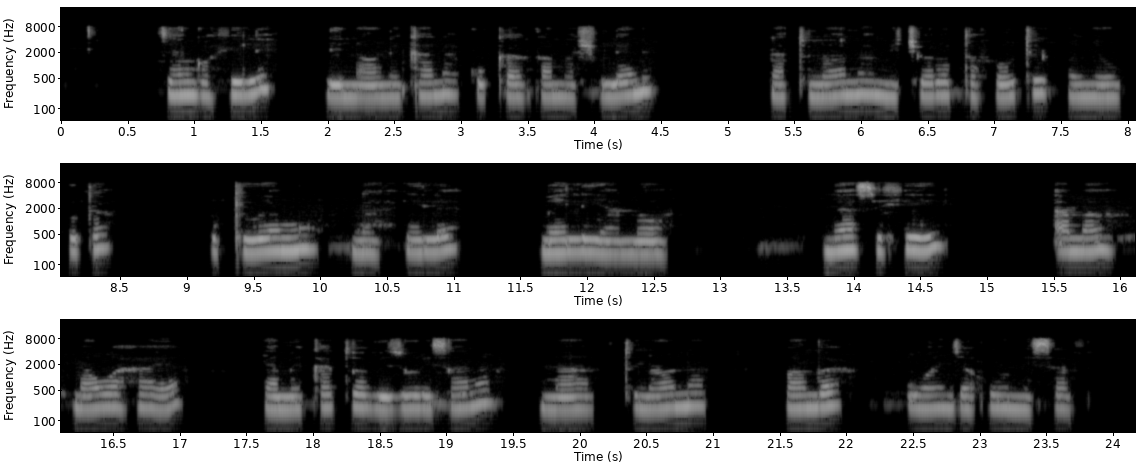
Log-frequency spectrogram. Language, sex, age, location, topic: Swahili, female, 36-49, Nakuru, education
